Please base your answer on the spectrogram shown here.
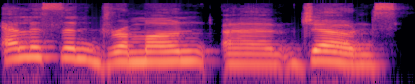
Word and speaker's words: Alison Drummond Jones: I am the relationship coach and chief relaxation officer of Kayangan, and I am here accompanied by Alison Drummond Jones. Am I pronouncing your name Yes, that's correctly?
